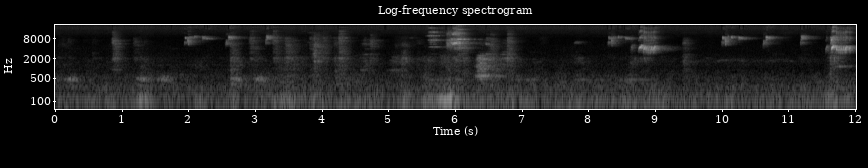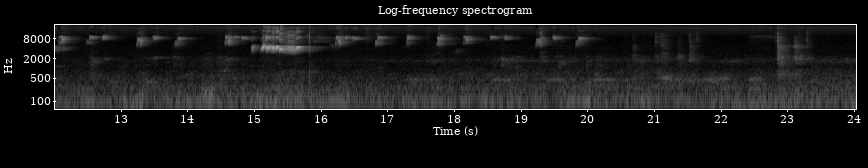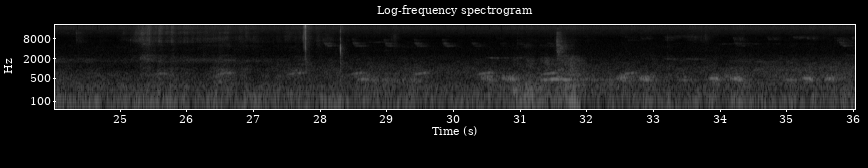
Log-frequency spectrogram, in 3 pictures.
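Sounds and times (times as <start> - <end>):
birds chirping: 8.3 - 9.2, 10.0 - 14.0, 14.6 - 20.1.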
